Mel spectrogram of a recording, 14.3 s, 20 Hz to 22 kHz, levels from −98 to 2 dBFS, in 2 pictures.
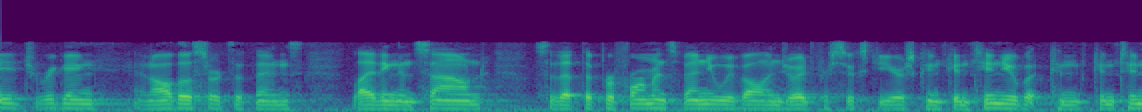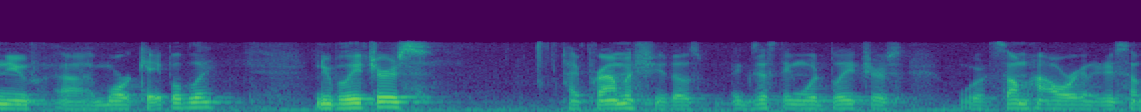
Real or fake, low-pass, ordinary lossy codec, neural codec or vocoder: real; 5.4 kHz; Opus, 64 kbps; none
